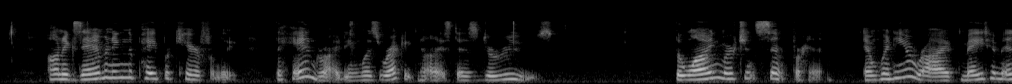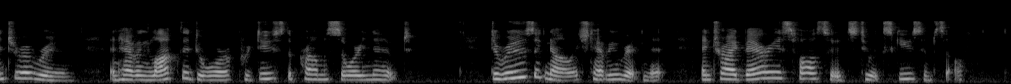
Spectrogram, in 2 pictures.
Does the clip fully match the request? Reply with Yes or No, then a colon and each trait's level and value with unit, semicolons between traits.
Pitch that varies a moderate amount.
Yes: average, 4.5 semitones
